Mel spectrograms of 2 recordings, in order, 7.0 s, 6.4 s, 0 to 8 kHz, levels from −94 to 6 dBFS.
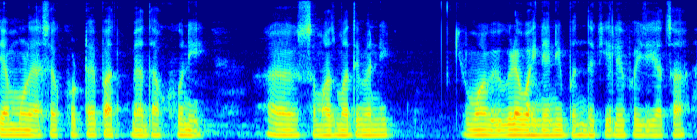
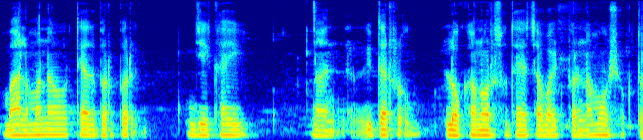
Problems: constant background noise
